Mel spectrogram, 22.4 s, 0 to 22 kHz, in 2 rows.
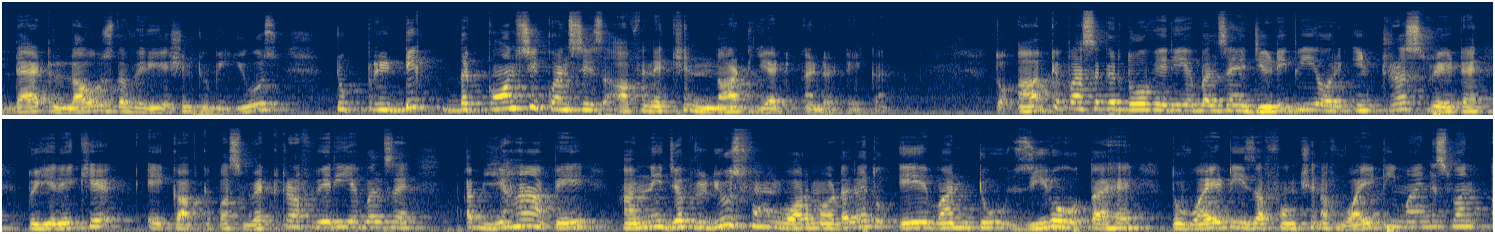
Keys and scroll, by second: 6.3 Right.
